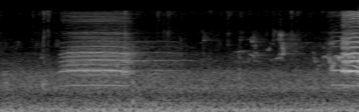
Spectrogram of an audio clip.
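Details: Red-tailed black cockatoo calling while eating casuarina nuts: one sustained harmonic cry lasting about half a second, then after a pause a sharper, louder call starting, amid constant low noise.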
